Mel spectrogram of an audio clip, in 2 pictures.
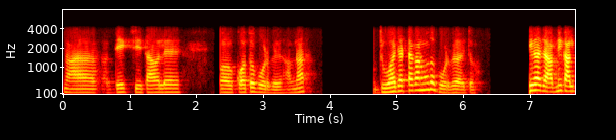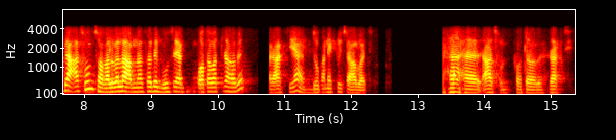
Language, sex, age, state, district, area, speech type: Bengali, male, 18-30, West Bengal, Howrah, urban, conversation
